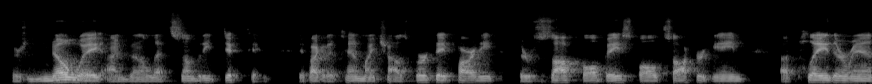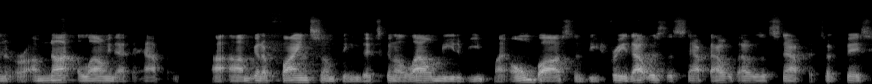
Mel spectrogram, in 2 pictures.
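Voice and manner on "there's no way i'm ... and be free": usual speaking voice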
